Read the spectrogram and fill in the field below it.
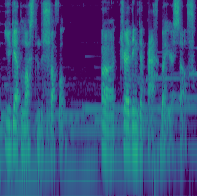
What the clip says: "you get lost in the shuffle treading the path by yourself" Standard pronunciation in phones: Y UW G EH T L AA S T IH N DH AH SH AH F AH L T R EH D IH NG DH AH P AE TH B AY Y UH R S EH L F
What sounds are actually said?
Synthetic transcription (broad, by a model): Y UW G EH T L AA S T IH N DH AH SH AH F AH L T R EH D IH NG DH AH P AE TH B AY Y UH R S EH L F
